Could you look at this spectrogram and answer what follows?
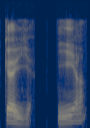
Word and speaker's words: cueillir: Donc on regarde le mot, déjà on entend cueillir, deux syllabes, cueillir, donc on voit que le début c'est un C suivi d'un U, on n'entend pas le U qui va permettre en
